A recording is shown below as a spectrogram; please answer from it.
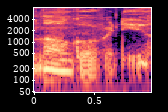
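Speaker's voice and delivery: whispered aside; breathy whispered joke. Real, not acted. Joking aside.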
